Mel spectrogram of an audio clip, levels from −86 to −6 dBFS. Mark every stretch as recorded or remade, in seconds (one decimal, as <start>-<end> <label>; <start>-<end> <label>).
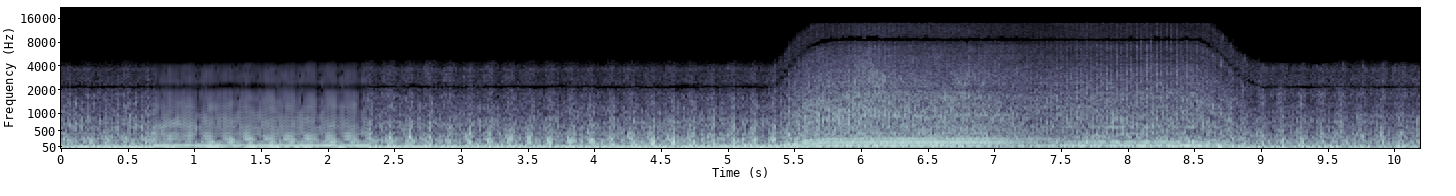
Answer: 0.0-0.7 recorded; 0.7-2.3 remade; 2.3-10.2 recorded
